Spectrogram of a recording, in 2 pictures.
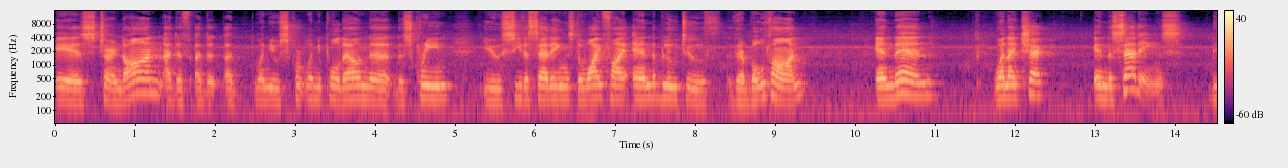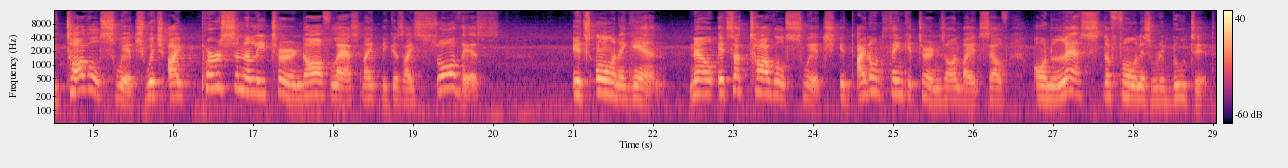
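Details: Adult man who says his current stammering and stuttering started recently; stuttering.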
